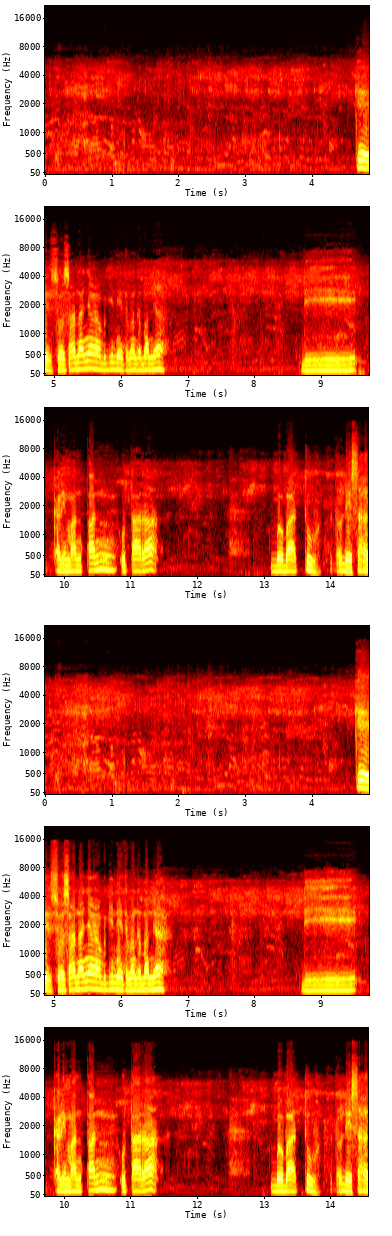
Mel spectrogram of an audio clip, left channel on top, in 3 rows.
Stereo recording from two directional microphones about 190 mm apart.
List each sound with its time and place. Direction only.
0.3 s vehicle: centre (ahead or behind)
4.6 s speech: 5° right (ahead or behind); by 6.7 s 30° right (ahead or behind)
8.7 s speech: 10° left (ahead or behind)
9.8 s speech: 5° right (ahead or behind)
10.9 s speech: 10° right (ahead or behind)
13.3 s speech: centre (ahead or behind)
